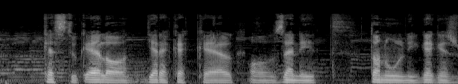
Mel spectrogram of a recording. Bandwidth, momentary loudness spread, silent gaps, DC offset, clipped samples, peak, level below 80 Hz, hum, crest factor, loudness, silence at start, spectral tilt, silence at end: 11.5 kHz; 10 LU; none; under 0.1%; under 0.1%; -4 dBFS; -44 dBFS; none; 22 dB; -24 LUFS; 0 s; -4.5 dB/octave; 0 s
